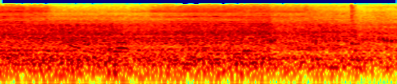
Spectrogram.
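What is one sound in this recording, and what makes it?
A truck cab door slams shut.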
